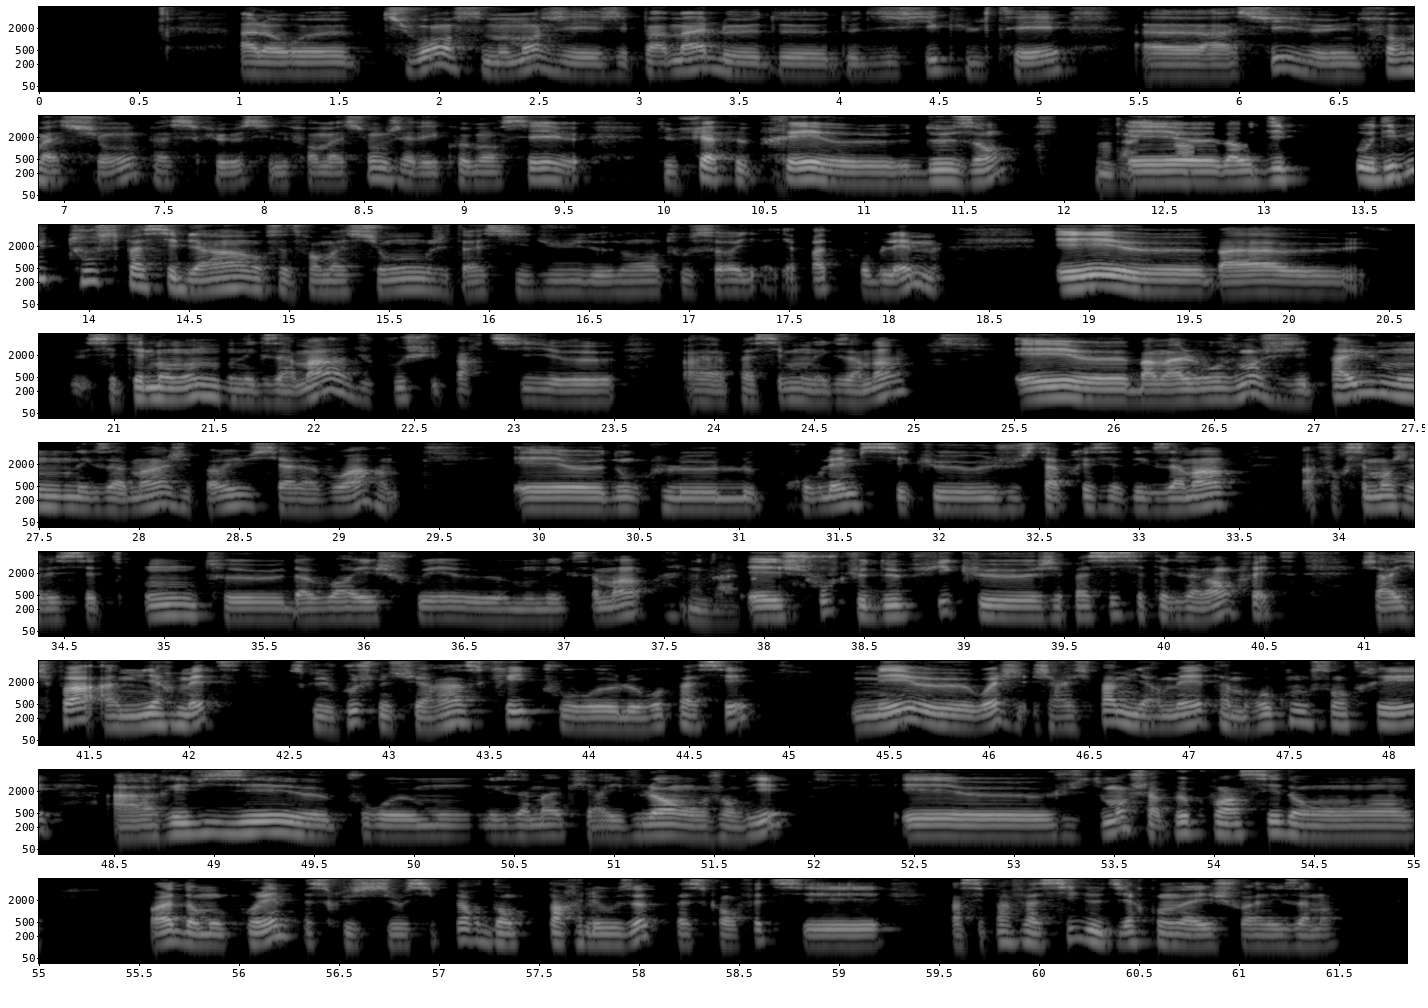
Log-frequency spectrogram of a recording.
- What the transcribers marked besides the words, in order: stressed: "honte"; stressed: "m'y"; stressed: "parler"
- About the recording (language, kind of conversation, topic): French, advice, Comment puis-je demander de l’aide malgré la honte d’avoir échoué ?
